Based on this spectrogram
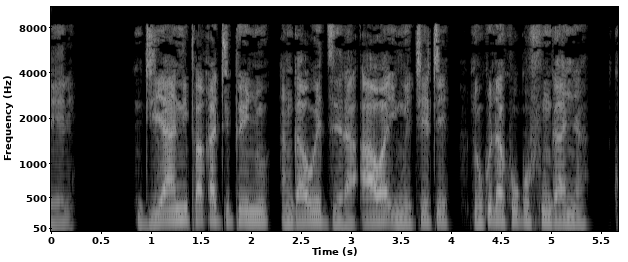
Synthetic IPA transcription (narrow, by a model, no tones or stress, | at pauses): ndianipakat̬ipe̞ɲuaŋɡawe̞d͡ze̞ɾaʔawaimwe̞t͡ʃe̞te̞ | no̞kuɗakwo̞k̬ufuŋɡaːɲa | k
